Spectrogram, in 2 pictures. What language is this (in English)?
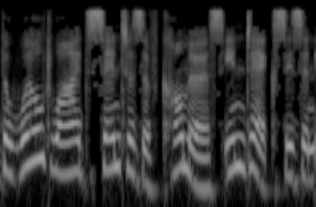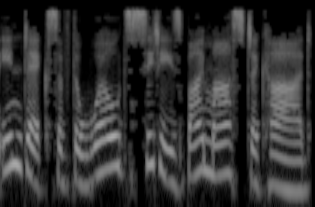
English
